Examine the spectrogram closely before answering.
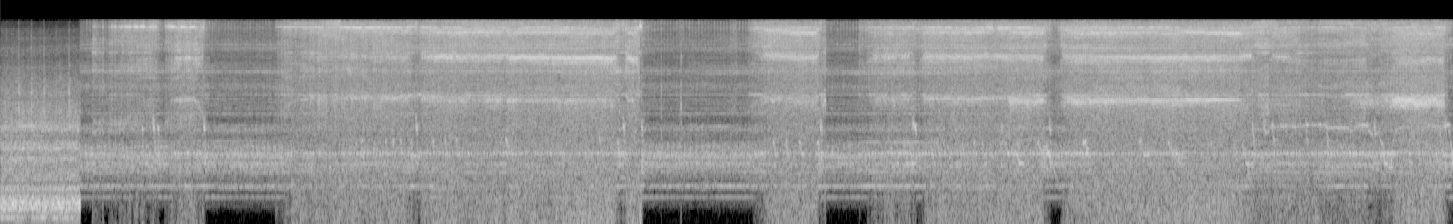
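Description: A band saw cuts through wood with a high whine.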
